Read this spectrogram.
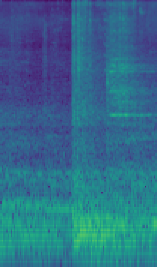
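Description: A weapon strikes with a sharp hit in a fight.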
